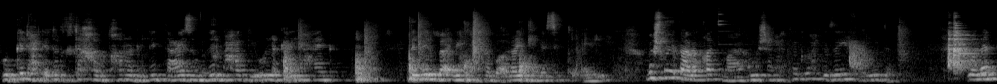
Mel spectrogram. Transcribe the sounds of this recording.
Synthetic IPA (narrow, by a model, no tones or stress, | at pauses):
weked̪æħaʔ̪ʔiæːʔt̪æt̪ed̪æxːælwet̪xɑrˤːɑɡelːiʔent̪æʕaːjezmenɣeːɾmeħad̪ːjeʔuːlːækʔæjːħaːɡæ | t̪æmiːlbæʔænʔæhent̪æbæʔɑɾˤɑːjeɡ̪enːæːset̪ːeʔæːlmeʃwæjːæt̪ʕalɑqɑːt̪maʕaːɦæmeʃhæneħt̪æːɡwaħd̪æzæjːelħaɾiːd̪æ | wælːæʔen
